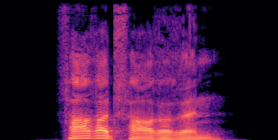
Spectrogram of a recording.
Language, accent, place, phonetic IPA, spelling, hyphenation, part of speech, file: German, Germany, Berlin, [ˈfaːɐ̯ʁaːtˌfaːʁəʁɪn], Fahrradfahrerin, Fahr‧rad‧fah‧re‧rin, noun, De-Fahrradfahrerin.ogg
- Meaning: female cyclist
